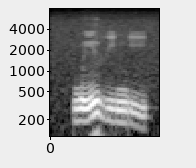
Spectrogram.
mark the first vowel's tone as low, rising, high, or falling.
rising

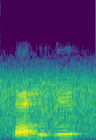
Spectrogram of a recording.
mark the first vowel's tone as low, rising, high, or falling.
rising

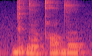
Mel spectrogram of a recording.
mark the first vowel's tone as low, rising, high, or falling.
high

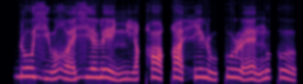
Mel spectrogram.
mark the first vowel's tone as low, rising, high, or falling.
high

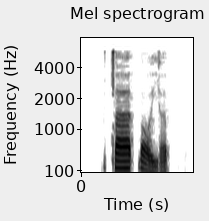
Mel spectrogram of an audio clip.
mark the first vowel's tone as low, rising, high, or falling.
high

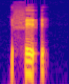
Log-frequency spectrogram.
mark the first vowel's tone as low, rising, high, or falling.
high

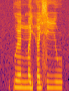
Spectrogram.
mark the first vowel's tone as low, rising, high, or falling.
low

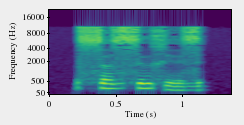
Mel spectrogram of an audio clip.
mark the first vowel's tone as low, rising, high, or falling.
high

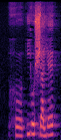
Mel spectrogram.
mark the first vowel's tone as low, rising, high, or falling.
low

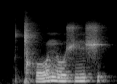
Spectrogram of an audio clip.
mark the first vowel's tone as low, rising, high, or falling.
rising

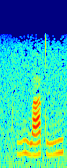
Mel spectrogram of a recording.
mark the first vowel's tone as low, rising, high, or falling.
rising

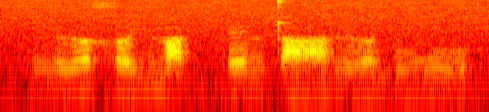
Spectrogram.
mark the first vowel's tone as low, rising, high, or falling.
rising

